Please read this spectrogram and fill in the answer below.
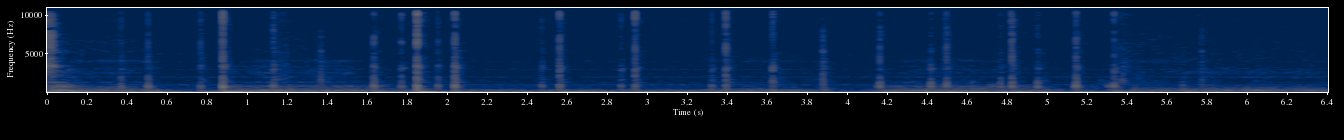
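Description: Faint, irregular light clicks and taps of a stylus on a tablet screen as words are handwritten, over a low steady hum.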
